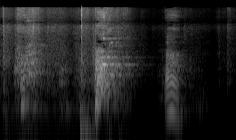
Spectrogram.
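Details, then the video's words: Siberian Husky named Baikal asking to go outside indoors: a short rising yowl, a louder drawn-out howling syllable, then after a pause a brief wavering whine. "Хаски говорит МАМА / БАЙКАЛ просится на улицу"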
